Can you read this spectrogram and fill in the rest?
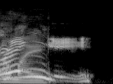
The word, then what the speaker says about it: Ferengi: We have Federation Cult, the Romulans King, and the Ferengi Gaz. Did I say that right? Because I'm not, I don't Ferengi. – Know my. – A Ferengi. Whoa, who said that? – Mandingo McThickens says you're the Ferengi.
